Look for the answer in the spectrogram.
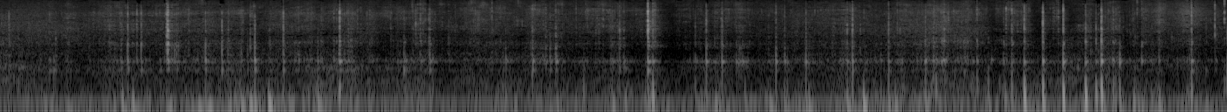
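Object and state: Plastic syrup bottle.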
